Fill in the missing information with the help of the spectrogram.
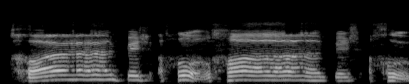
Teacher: খ অক্ষরটির উচ্চারণ করার সময় আপনার জিহ্বার গোড়াটা কিছুটা উপরের দিকে উঠিয়ে দেওয়ার ট্রাই করবেন তার পাশাপাশি আপনার মুখে যাতে একটা মলিনতা অথবা বিষন্নতার ছাপ থাকে · দুই ঠোঁট খুব বেশি সম্প্রসারিত হবেই না, সংকীর্ণ হবে, সংকুচিত হবে, কিছুটা জড়সড় হয়ে থাকবে, তবে অনেকটা নয়, স্বাভাবিকের থেকে হালকা একটুখানি।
